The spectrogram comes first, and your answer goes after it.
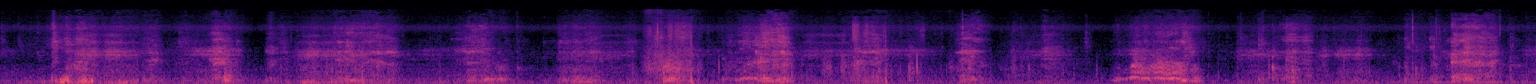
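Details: A Staffordshire Bull Terrier playing in the snow makes bursts of low grunts, snorts and huffing breaths.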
